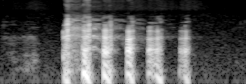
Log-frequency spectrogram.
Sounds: Laughter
